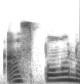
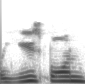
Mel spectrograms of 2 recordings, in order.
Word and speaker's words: Usborne: It was in one of those Usborne or Useborne books, however you want to pronounce that, that came out of the 1970s, The World of the Unknown.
